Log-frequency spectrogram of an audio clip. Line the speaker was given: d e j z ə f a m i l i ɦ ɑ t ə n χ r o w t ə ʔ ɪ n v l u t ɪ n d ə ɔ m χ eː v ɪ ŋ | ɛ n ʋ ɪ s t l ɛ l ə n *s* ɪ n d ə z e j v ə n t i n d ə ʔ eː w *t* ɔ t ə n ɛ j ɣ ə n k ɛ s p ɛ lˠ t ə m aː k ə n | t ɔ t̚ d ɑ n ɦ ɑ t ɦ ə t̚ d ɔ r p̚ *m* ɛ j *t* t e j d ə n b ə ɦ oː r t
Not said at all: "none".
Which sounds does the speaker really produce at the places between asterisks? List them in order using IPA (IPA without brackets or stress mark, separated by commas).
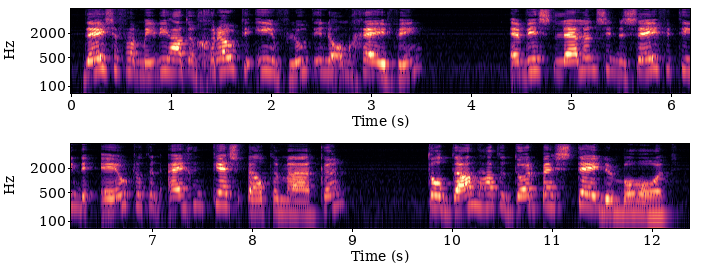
s, t, b, s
